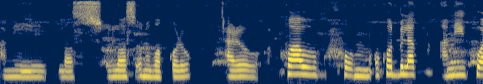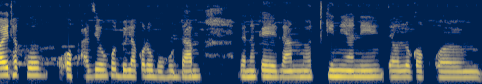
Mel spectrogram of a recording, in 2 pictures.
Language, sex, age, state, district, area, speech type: Assamese, female, 30-45, Assam, Udalguri, rural, spontaneous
